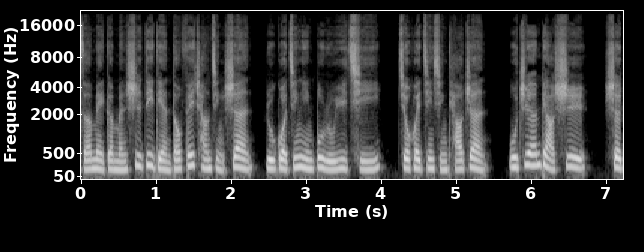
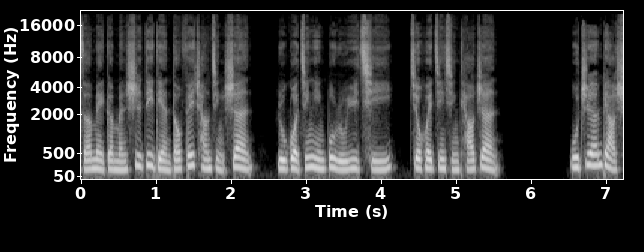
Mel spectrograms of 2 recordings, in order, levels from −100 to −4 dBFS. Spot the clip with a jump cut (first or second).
first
